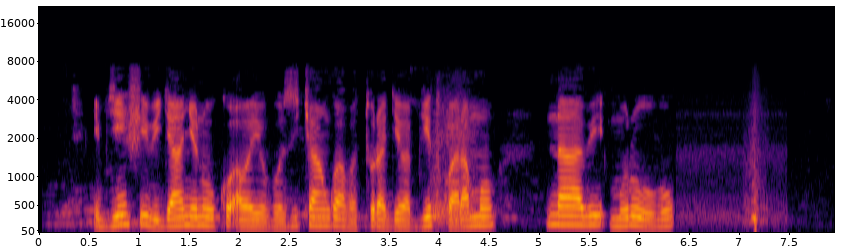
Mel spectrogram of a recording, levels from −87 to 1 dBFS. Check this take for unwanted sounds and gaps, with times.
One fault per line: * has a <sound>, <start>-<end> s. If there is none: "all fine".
* has a whoosh, 7.0-7.3 s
